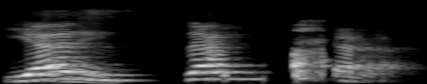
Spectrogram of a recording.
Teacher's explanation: Nah, itu pakai huruf zai. Zai itu ada sifatnya sofir ya. Sofir itu artinya desis.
